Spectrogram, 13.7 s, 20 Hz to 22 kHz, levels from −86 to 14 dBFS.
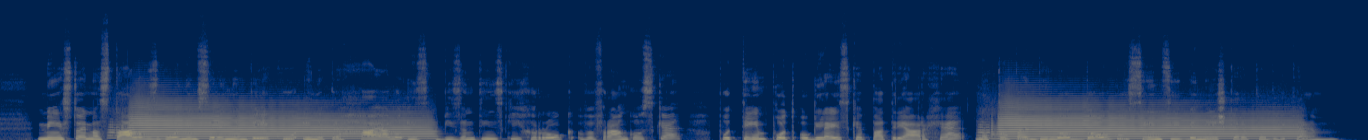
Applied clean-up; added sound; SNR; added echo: none; Trumpet; -1 dB; none.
